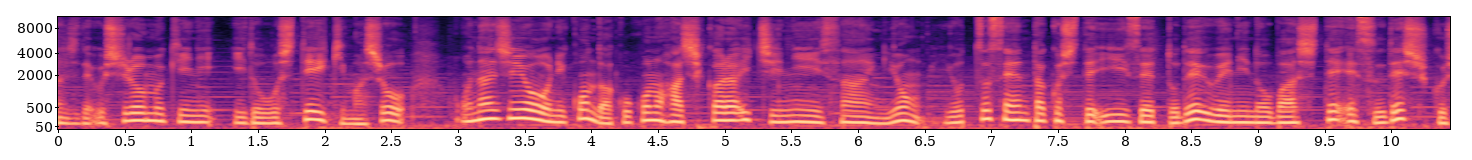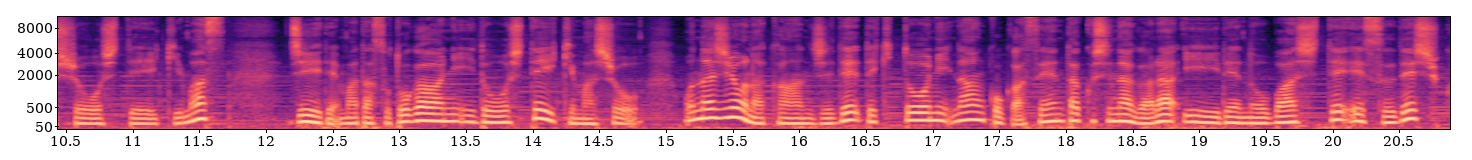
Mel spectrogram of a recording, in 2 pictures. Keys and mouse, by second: 1.3 click, 1.7 middle click, 2.9 middle click, 4.2 click, 5.2-6.3 shift+drag, 6.6 middle click, 7.6 e, 9.3 click, 9.7 s, 10.6 click, 10.9 middle click, 14.0 click, 14.5 middle click, 16.2 shift+click, 17.1 shift+click, 17.5 shift+click, 17.9 middle click, 18.5 e, 19.5 click, 19.5 z, 19.9 s, 20.7 click.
